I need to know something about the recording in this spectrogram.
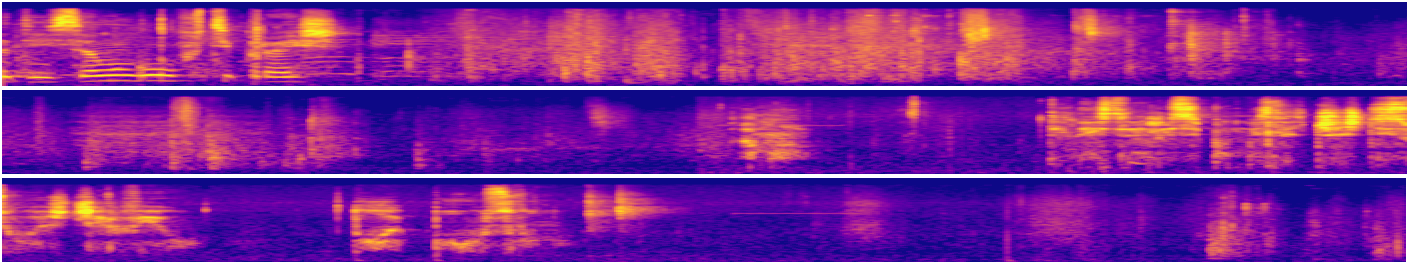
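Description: A girl speaks playfully and then insistently, close by.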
